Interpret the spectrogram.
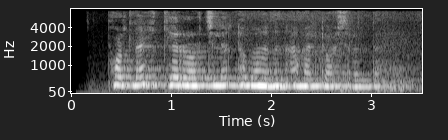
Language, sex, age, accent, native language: Uzbek, female, 19-29, Toshkent shahri, Uzbek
